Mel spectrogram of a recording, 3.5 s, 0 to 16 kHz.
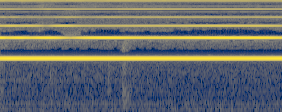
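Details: New APC Back-UPS Pro 1500VA BX1500M: after switching on and cycling through self-tests, a continuous high-pitched steady internal fault alarm; support said only replacing the whole unit fixes it; battery connector found installed crooked.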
